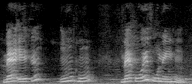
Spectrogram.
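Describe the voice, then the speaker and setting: A woman's voice: sits high, quick pace, lightly acted. A woman voicing an irritated male camel who answers in exasperated, grumbling replies. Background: background music.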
